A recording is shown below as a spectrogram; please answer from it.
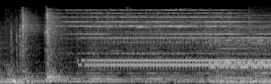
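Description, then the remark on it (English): A telephone bell rings loudly and continuously, a bright metallic trill that starts after a couple of short knocks and keeps going without pause, dominant with no voices. “The phone lines are lighting up.”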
